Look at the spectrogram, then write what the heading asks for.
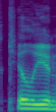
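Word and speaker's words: Cillian: San Killian Murphy hey Siri how do you pronounce Killian Murphy's name it is with a hard SE it's Killian Murphy all right it's it's of his it's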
